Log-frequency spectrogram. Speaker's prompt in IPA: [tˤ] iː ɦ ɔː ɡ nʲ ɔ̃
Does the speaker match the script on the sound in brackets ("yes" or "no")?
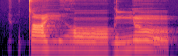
yes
